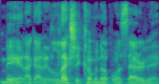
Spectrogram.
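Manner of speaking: plain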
